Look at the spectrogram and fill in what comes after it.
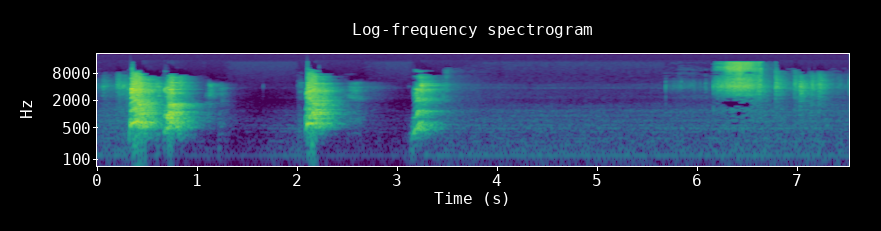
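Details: Corgi trying to get into a peanut butter jar gives two quick sharp barks, then two more single barks spaced about a second apart, followed by a quiet hum and a brief faint rustle.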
